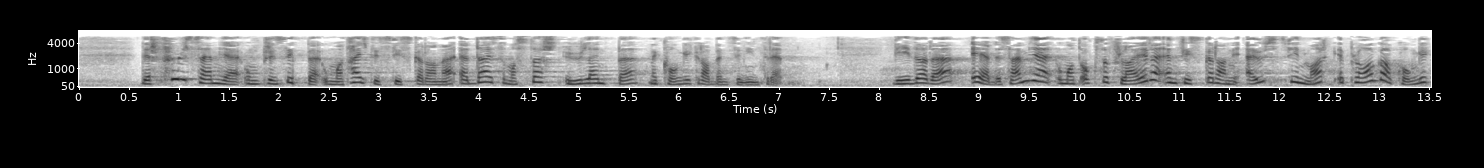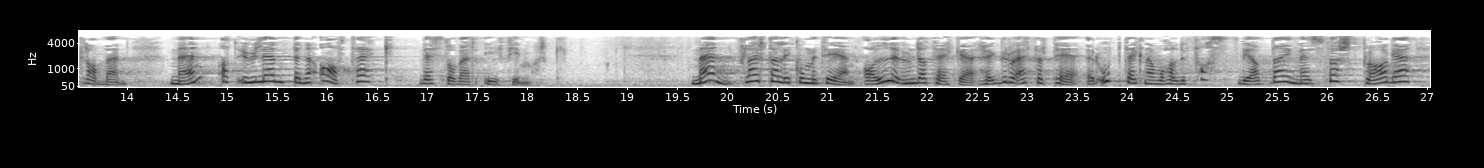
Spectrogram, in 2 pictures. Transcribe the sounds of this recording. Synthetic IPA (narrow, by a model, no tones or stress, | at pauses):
d̪̥ɛːæːɾfʉlsɛmjəʔʊmpʰɾɪnsɪpːə̰ʔʊmɑt̪hæɪlt̪ʰiːd̪sfɪskɑɾɑnəʔæːɖæɪsɔmhɑːst̪œʂʈʉːlɛmpəmeːkʰɔŋːəkʰɾɑbənsɪnɪnt̪ʰɾḛːd̪ | ʋiːd̪ɑɾəæɖɛːsɛmjəʔʊmɑt̪ɔksɔflæɪɾəʔɛnfɪskəɾɑniːʔɑʉst̪fɪnmɑɾkæɾpʰlɑːɡəɑːʋkʰɔŋəkʰɾɑbənmɛnʔɑt̪ʉːlɛmpənəʔɑːʋt̪ʰɛkʋɛst̪oːʋəɾɪfɪnmɑ̰ɾk | mɛnflæɪɾt̪ʰɑlɪkʰʊmɪt̪ʰeːənɑlːəʉnd̪ətʰeːkə̰ɾhœɡəɾoːɛfæɾpʰḛːʔæːɾʔʊpt̪ʰɛknəɑʋoːhɔld̪əfɑst̪ʋeːɑt̪̚d̪æɪmeːsfœʂt̪pʰlɑːɡə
